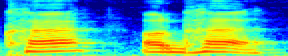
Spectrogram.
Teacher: महाप्राण की बात करें तो ख और घ ये महाप्राण है। इसको आप उच्चारण करिए, देखिए अधिक वायु मुंह से निकलती है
